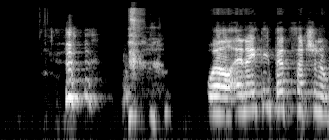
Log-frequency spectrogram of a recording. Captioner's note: both laugh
